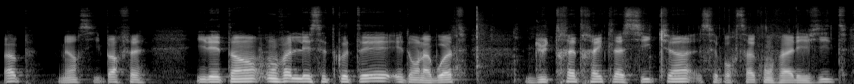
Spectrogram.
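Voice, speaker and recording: A man's voice: mid-range voice, steady tone, unhurried. A man giving a casual, chatty hands-on product review in an informal way.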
